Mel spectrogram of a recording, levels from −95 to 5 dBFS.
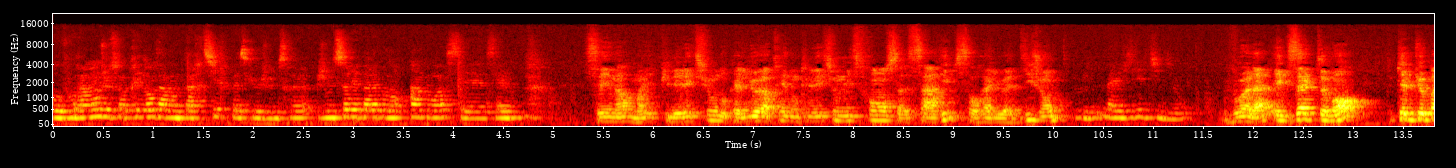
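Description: Nothing in the audio stood out as a technical problem on listening.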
